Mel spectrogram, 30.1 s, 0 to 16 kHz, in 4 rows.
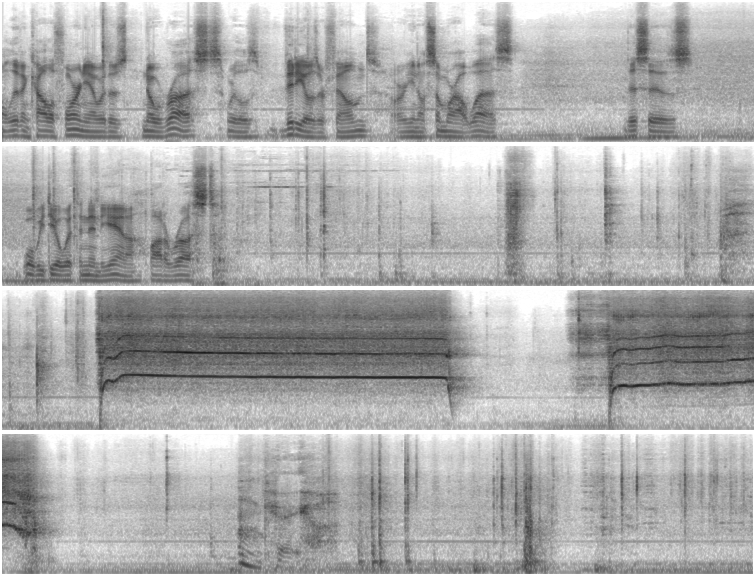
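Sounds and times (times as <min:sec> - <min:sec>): cordless power tool whining: 0:15.9 - 0:17.2.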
